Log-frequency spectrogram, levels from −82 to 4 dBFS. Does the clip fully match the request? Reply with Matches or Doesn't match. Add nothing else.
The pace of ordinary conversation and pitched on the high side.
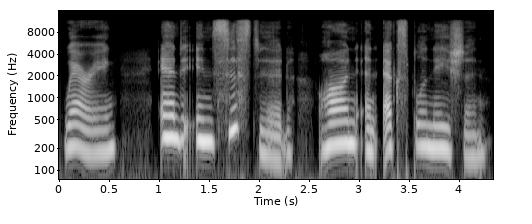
Doesn't match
